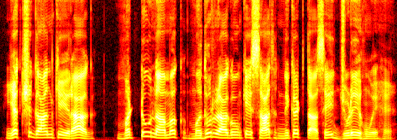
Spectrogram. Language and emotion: Hindi, neutral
